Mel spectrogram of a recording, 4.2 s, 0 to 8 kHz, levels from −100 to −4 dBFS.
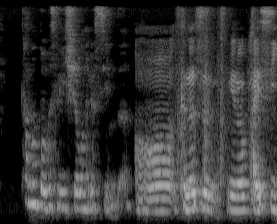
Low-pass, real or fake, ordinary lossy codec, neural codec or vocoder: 7.2 kHz; real; MP3, 64 kbps; none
